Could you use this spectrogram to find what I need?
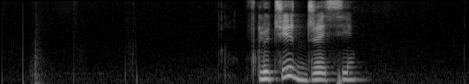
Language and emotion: Russian, neutral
